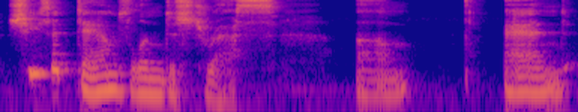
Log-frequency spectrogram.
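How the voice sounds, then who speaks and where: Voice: mid-range voice, steady tone, slow pace, creaky. A book reviewer talking casually and thinking aloud, chatty and opinionated, with hesitant phrasing.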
